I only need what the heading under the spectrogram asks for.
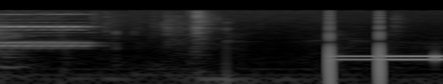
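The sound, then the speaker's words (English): A telephone rings: brief electronic ring tones with two sharp clicks near the end, fairly loud against a low background hum, with no clear talking. “Oh, what's that? Was that a phone ring? Now we get phone calls.”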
